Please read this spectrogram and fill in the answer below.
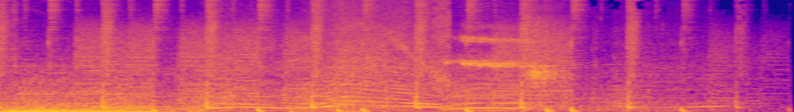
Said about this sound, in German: Ich starte das Auto. Bitte darum. Auto gestartet.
